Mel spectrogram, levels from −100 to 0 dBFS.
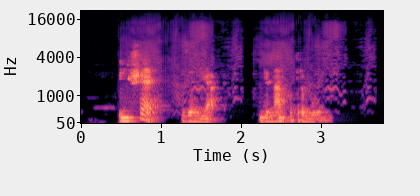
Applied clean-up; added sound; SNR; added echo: classical method spectral subtraction.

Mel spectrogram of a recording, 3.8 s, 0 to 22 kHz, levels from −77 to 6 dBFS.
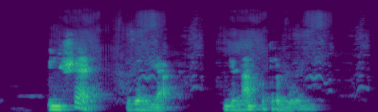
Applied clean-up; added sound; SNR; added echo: classical method log-MMSE.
